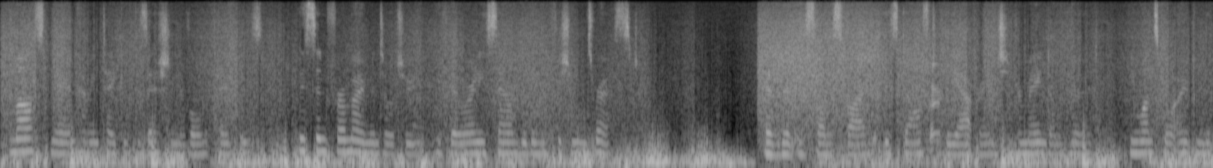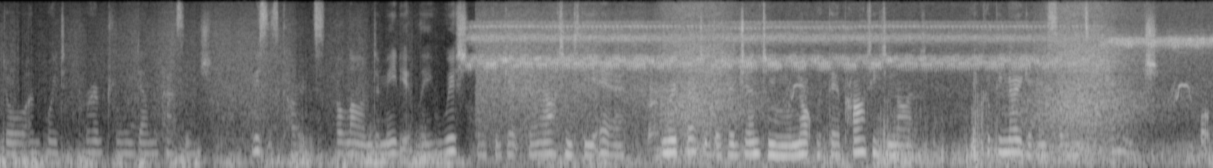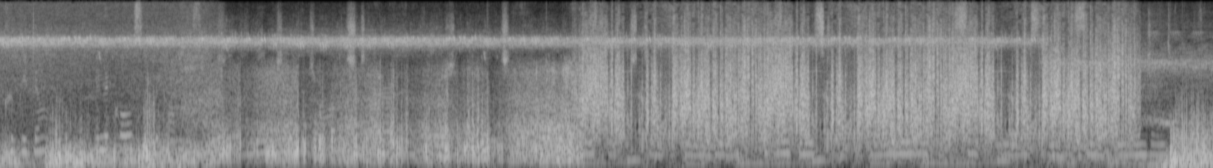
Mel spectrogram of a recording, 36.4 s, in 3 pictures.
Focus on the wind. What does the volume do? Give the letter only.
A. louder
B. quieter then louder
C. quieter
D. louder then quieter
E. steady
A.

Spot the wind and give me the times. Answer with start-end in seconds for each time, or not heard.
0.0-36.3.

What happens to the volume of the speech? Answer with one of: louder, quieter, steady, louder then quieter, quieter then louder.
louder then quieter.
